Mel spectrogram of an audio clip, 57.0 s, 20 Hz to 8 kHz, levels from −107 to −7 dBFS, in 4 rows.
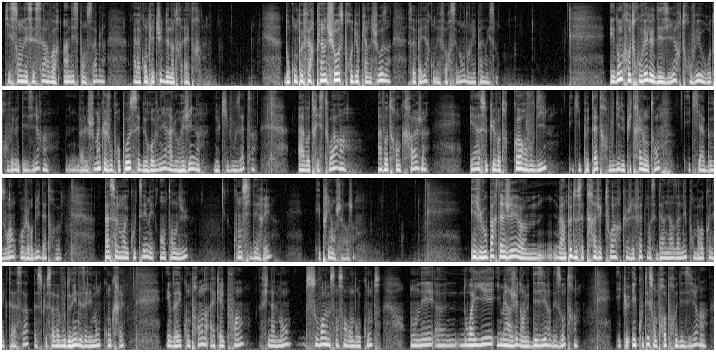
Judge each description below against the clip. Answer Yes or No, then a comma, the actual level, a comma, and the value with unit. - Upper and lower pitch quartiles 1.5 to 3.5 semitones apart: Yes, average, 3.0 semitones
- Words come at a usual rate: Yes, average, 165 wpm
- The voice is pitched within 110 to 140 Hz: No, medium, 180 Hz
